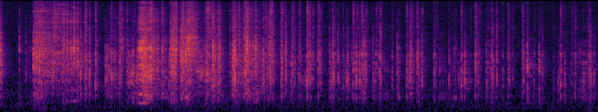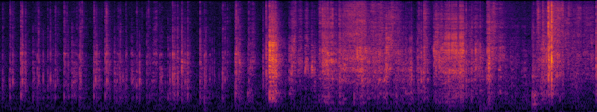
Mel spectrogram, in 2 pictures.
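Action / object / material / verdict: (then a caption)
scrape / twisted latex balloon figure / latex / none. Long natural nails scratch and tap the segments of a blue twisted latex balloon animal, hollow and filled with air. A steady stream of dry, crinkly scratching and squeaky rubbing fills the clip, broken by a few sharper, brighter taps near the end.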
